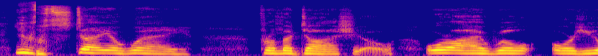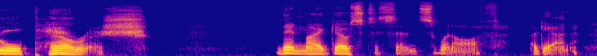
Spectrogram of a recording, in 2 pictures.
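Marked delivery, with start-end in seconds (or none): 0.1-7.4 slow, drawn-out demonic voice. Telling a story, the speaker warns someone away from adagio in a demonic voice. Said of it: "in my demonic voice".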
